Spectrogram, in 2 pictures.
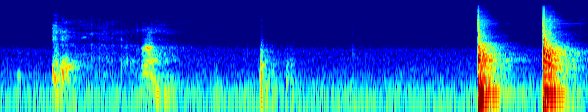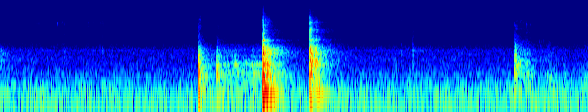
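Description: A wood chisel struck again and again, with a few sharp knocks at uneven spacing, as it is driven along a hard-drive logic board's connector pin row to break the gold-plated pins off. The two loudest blows come about half a second apart, roughly halfway through.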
